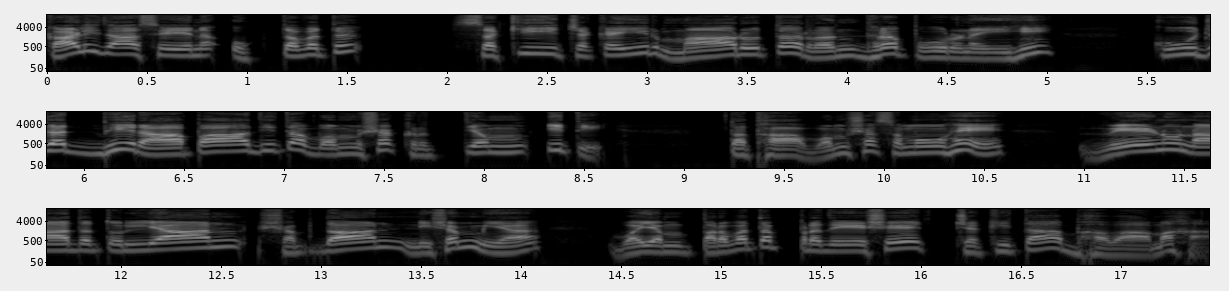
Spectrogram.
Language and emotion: Sanskrit, neutral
